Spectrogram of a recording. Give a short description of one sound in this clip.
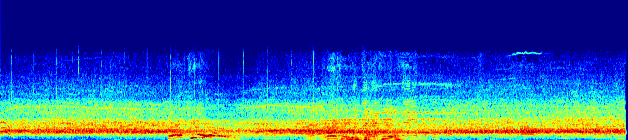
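A large crowd screams and cheers loudly throughout.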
